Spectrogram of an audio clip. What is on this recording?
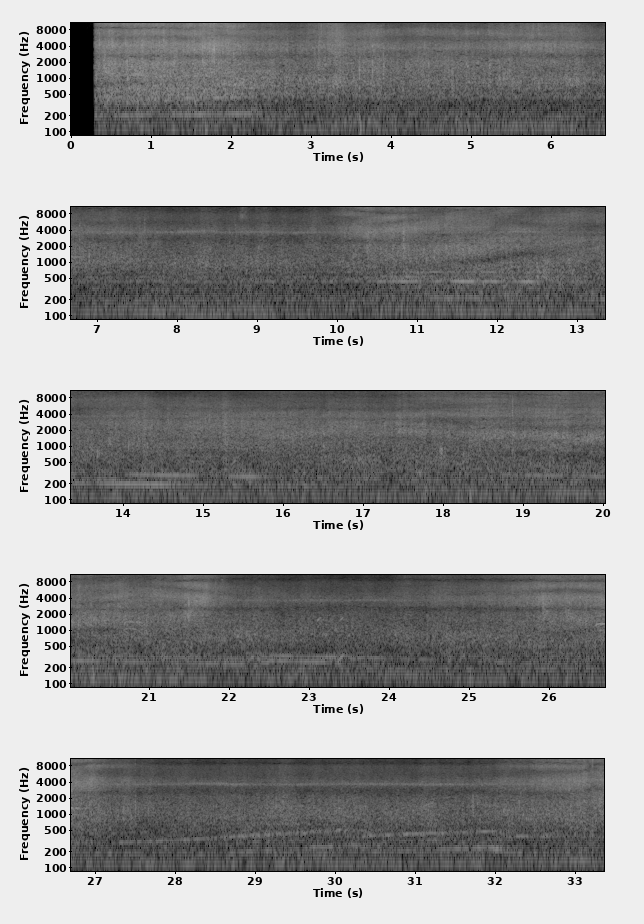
some relaxing fountain sounds
Fountain, water, outside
